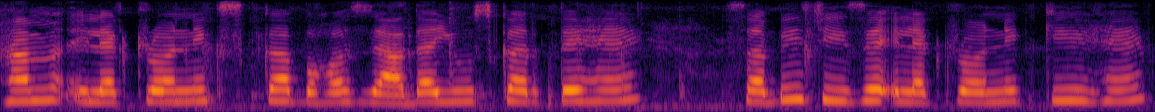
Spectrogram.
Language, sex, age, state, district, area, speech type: Hindi, female, 18-30, Madhya Pradesh, Seoni, urban, spontaneous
